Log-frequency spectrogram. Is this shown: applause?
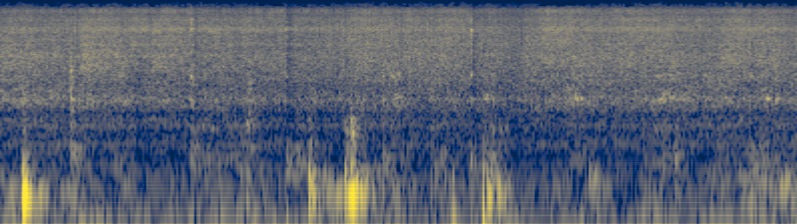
no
